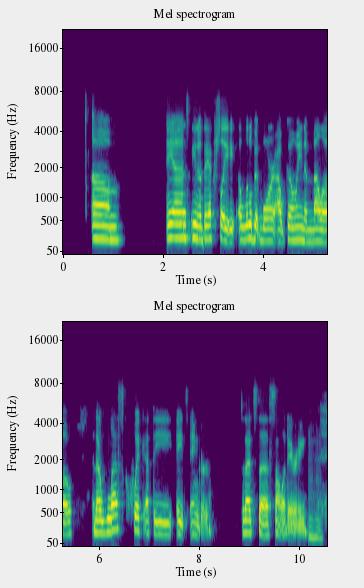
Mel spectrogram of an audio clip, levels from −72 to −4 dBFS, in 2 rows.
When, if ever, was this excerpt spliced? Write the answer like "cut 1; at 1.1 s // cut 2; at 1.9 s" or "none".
cut 1; at 2.8 s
